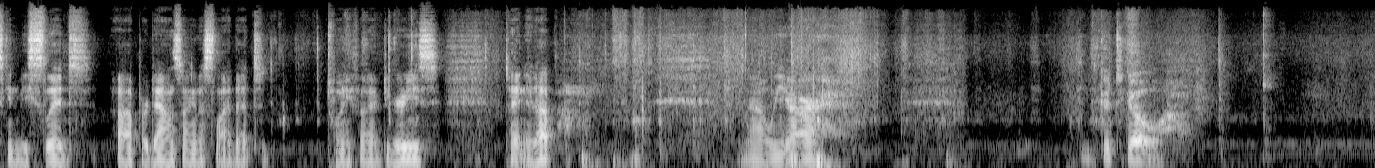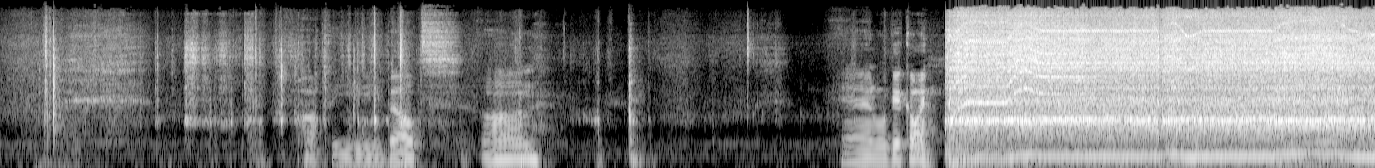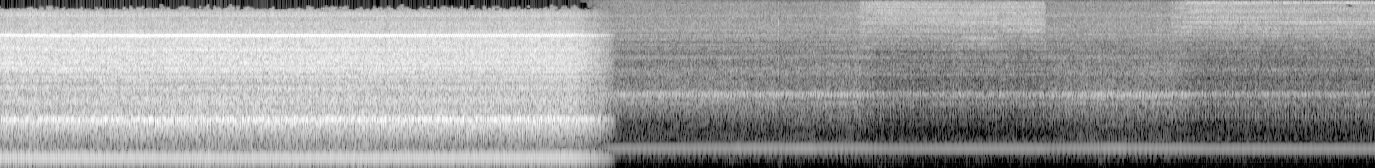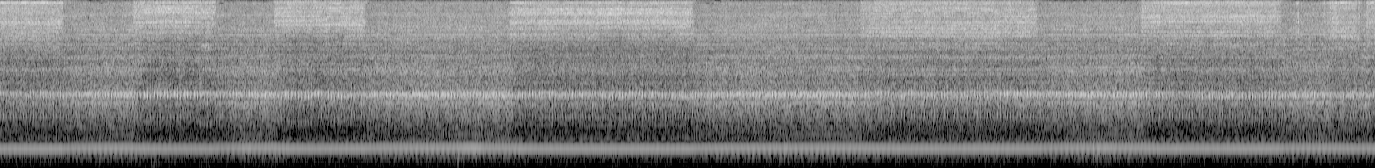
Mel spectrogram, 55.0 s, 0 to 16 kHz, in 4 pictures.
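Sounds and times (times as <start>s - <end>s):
belt sharpener motor running: 23.2s - 55.0s.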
